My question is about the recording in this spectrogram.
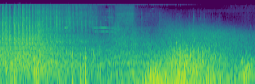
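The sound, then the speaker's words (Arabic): A deep, rumbling explosion sound effect of a submarine imploding when outside water pressure exceeds the pressure inside, with crackling bursts that swell into a heavy low roar midway, then trail off. Loud, with no voices. “ده امبلوجن”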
